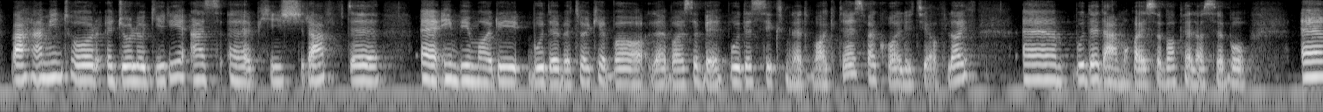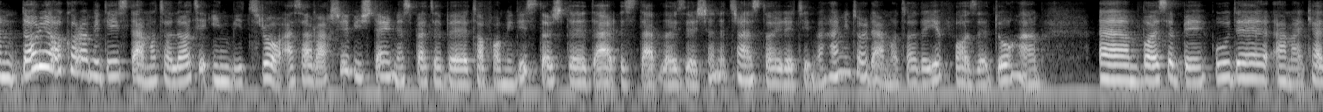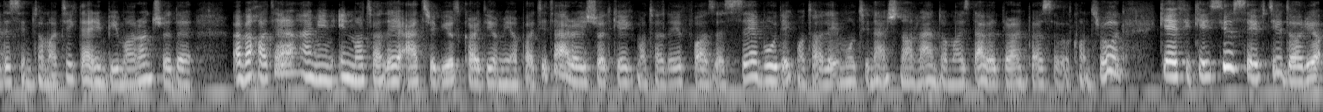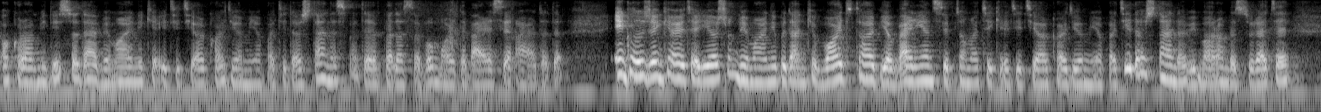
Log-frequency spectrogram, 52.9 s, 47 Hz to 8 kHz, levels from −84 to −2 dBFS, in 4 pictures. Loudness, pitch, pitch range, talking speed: -21 LUFS, 185 Hz, 165-210 Hz, 135 wpm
